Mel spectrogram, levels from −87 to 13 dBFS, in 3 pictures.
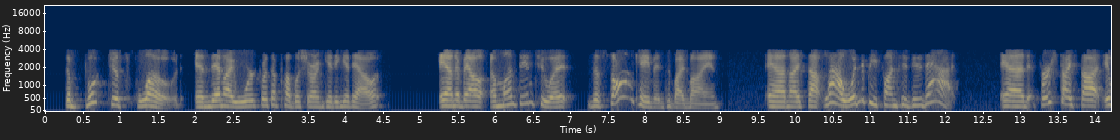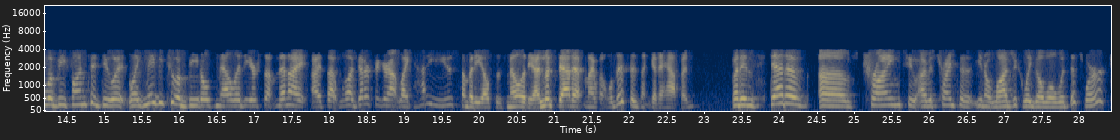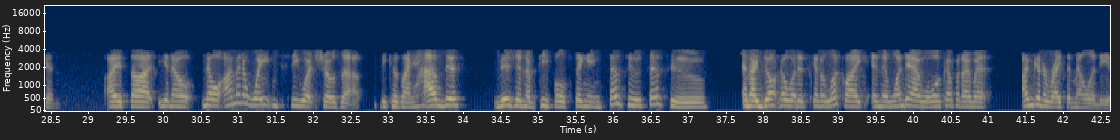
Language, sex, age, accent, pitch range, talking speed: English, female, 50-69, American, 190-240 Hz, 220 wpm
